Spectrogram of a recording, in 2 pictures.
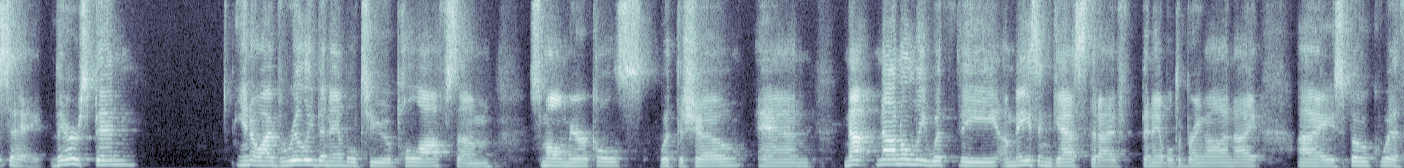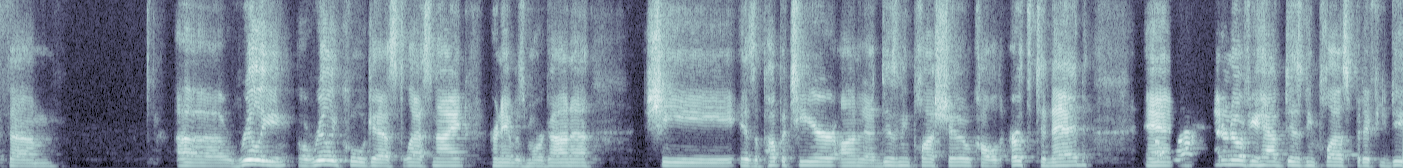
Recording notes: Recorded via Zoom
